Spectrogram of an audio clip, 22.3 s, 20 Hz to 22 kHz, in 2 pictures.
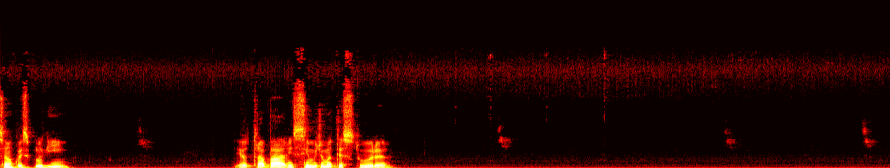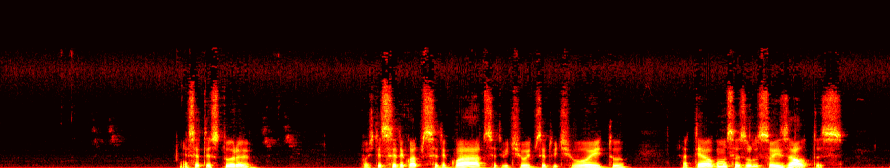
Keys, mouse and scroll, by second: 4.3 click, 5.8 click, 7.0 click, 12.0 click, 14.6 click.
